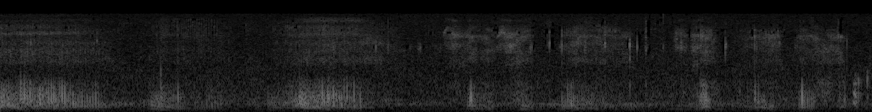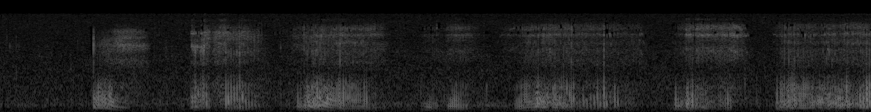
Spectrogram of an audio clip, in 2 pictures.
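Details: Snoring: repeated rough, noisy breaths with wheezy, snorting bursts on each breath.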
